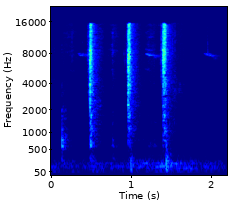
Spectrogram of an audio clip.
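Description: Chef's knife finely slicing chives on a wooden cutting board: a series of crisp knocks of the blade on the board, about two a second.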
